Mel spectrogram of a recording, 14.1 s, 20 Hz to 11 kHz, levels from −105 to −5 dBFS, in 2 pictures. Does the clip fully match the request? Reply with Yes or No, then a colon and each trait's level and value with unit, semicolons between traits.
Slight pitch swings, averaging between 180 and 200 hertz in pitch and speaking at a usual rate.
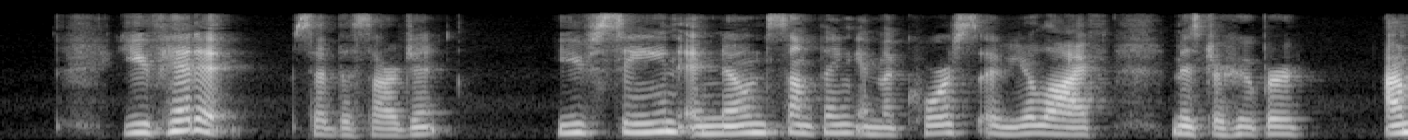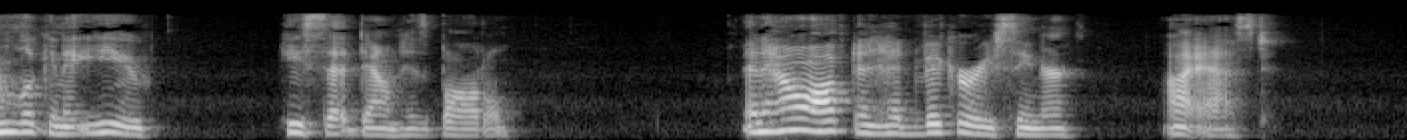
No: average, 4.0 semitones; medium, 185 Hz; average, 160 wpm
